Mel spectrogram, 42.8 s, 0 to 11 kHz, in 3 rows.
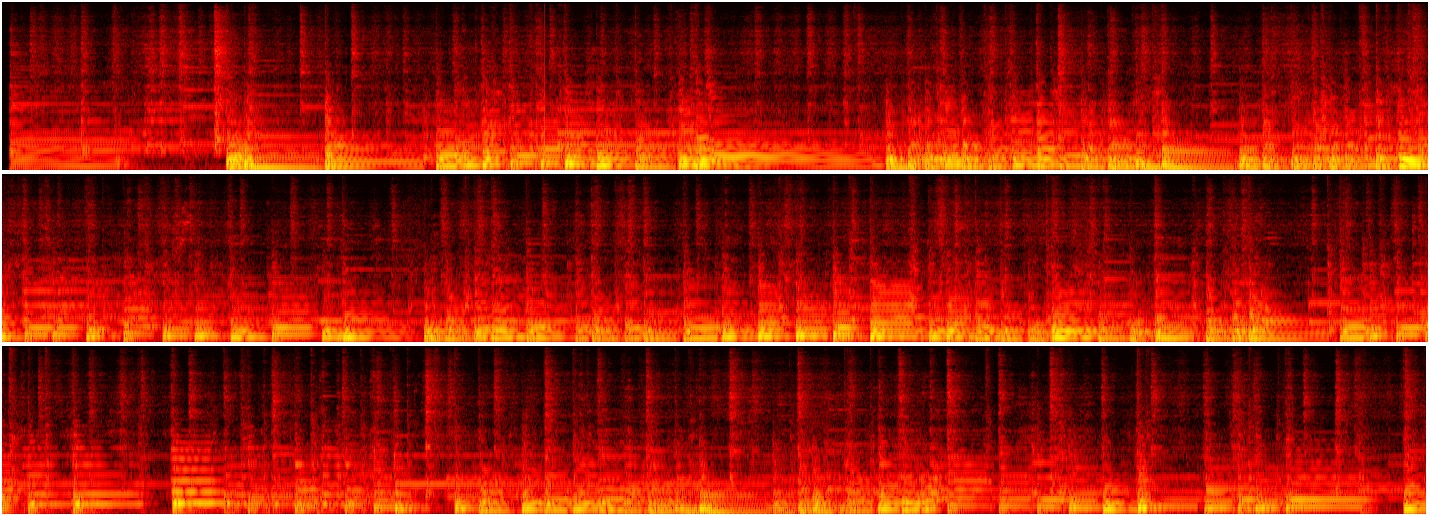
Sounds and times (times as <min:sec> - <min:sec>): Double bass: 0:00.0 - 0:42.7
Plucked string instrument: 0:00.0 - 0:42.7.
